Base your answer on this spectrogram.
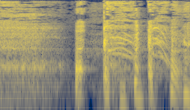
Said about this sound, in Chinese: sorry，咳嗽一下。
